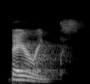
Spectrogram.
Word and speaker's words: pharynx: Remember, Y is pronounced as I, R-I-N-X. Rinx, pharynx, larynx.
